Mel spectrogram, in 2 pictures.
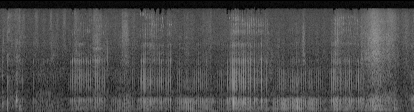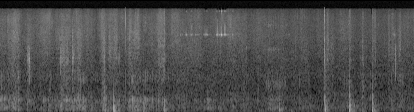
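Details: Zeus, a Ragdoll cat grown from a kitten, purrs warmly and steadily, a low rhythmic rumble rising and falling with each breath.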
